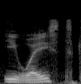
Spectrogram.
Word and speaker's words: eWaste: De hecho, mucha gente lo pronuncia diferente, lo pronuncia eWaste, sí. ¿No? Pero lo como has pronunciado tú es como sí. Es correctamente dicho.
